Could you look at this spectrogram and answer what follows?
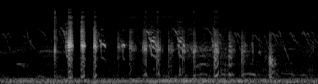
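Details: Wild black francolin with chicks gives a quick, uneven run of short, harsh clucking notes, roughly a dozen in three seconds, with thin faint peeps over a low rumble.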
